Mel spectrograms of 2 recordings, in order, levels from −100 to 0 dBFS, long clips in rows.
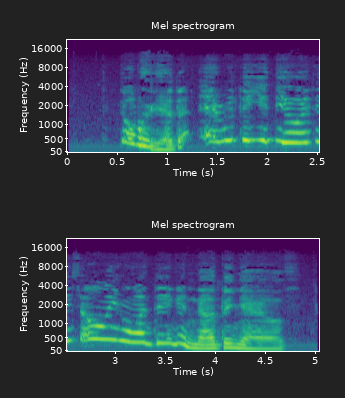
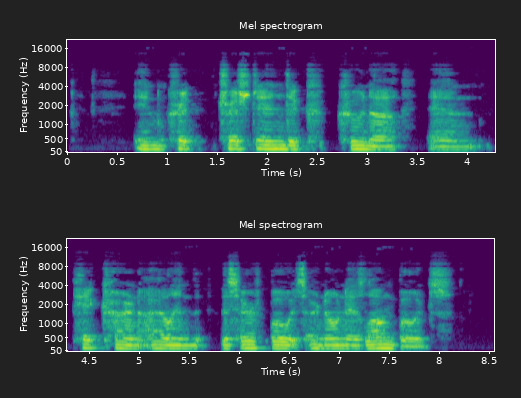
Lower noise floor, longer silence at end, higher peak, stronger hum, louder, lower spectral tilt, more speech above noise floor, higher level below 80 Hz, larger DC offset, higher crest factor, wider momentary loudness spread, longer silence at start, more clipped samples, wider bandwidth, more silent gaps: second, -57 dBFS vs -61 dBFS; about the same, 0.35 s vs 0.45 s; about the same, -4 dBFS vs -2 dBFS; first, 60 Hz at -50 dBFS vs none; second, -21 LUFS vs -17 LUFS; first, -8 dB/octave vs -5 dB/octave; second, 37 dB vs 44 dB; about the same, -56 dBFS vs -54 dBFS; neither; about the same, 16 dB vs 16 dB; second, 9 LU vs 14 LU; second, 0.55 s vs 0.7 s; neither; about the same, 9.2 kHz vs 9.4 kHz; neither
